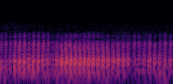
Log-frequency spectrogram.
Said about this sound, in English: To many pet lovers, the purr of a cat is the sound of pure contentment.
